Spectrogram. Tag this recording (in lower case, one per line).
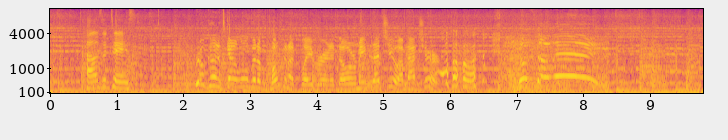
music
speech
